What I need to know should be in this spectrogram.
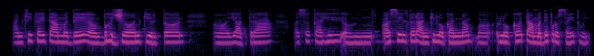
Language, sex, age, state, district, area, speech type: Marathi, female, 30-45, Maharashtra, Wardha, rural, spontaneous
